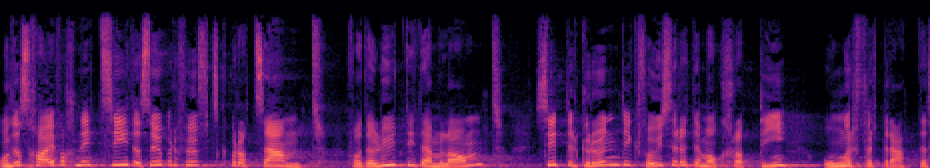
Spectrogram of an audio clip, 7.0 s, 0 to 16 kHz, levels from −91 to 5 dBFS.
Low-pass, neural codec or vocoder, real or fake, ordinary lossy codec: 14.4 kHz; none; real; none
